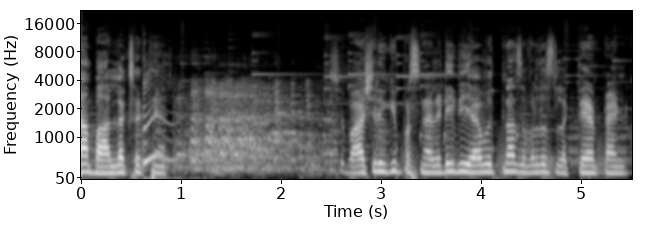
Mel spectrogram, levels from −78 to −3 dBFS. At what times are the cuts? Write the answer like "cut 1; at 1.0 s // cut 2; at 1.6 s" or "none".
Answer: cut 1; at 1.0 s // cut 2; at 2.6 s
